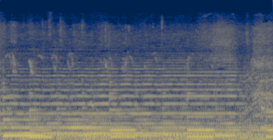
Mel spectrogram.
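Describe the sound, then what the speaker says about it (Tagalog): Chickens and chicks kept at barracks cluck and chatter close by, a steady stream of overlapping tonal clucks and soft calls with no talk. "yung apat na manok na yan sa atin yan"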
